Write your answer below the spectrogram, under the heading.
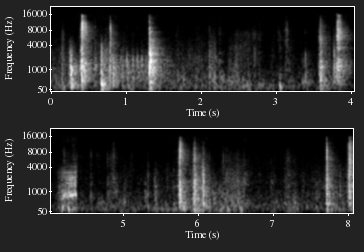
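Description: RAM modules being handled and pressed into the motherboard's memory slots: a handful of sharp plastic clicks and knocks at irregular intervals, with soft handling noise between them.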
